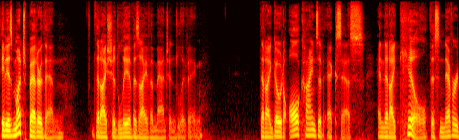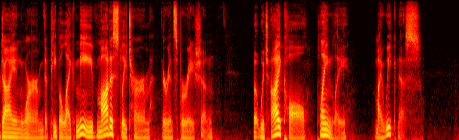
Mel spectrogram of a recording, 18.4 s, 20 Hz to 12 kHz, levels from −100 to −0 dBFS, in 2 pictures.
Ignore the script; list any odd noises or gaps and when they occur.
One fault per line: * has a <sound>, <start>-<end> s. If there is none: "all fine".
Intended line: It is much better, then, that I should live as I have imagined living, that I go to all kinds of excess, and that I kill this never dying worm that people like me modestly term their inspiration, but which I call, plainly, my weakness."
all fine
